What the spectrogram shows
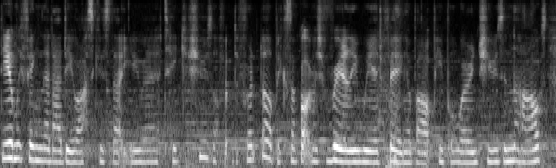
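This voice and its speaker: With an English accent and medium pitch, a woman rushes along at a very fast pace with hardly any pauses and ordinary pitch variation, over noticeable background noise. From UK. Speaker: gaming YouTuber. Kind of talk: casual commentary over a game build. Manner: chatty, hesitant with many fillers.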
